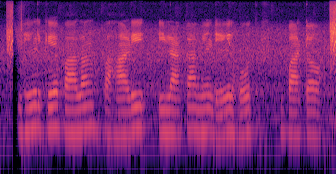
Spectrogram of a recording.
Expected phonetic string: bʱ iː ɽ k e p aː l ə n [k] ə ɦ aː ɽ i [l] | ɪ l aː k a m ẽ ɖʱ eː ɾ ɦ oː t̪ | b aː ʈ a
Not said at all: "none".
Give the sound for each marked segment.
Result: p, none

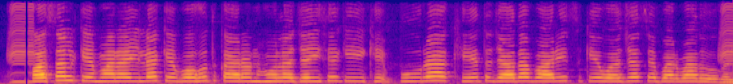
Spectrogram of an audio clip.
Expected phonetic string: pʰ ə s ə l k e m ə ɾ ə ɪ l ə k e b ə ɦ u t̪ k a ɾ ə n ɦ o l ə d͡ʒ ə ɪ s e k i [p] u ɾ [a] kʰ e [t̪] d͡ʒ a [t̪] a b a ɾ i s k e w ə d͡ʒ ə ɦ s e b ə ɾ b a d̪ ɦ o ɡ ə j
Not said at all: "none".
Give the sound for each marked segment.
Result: p, a, t̪, d̪

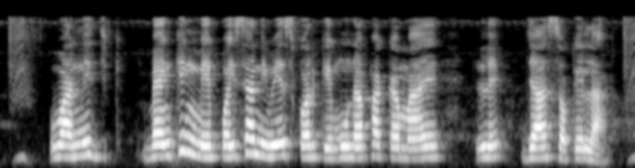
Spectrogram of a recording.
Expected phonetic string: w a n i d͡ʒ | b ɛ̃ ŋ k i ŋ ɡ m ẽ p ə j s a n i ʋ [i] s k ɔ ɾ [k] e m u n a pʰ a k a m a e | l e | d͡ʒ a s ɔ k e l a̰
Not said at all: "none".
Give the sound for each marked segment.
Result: e, k

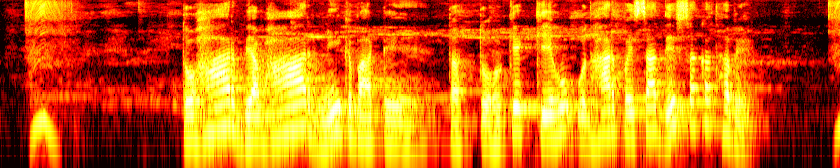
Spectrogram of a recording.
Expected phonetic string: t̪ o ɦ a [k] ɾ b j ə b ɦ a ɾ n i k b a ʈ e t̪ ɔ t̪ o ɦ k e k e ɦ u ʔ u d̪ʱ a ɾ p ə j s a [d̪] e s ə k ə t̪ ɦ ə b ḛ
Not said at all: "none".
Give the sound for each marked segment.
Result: none, d̪

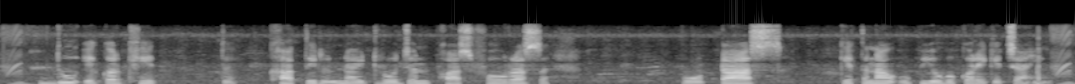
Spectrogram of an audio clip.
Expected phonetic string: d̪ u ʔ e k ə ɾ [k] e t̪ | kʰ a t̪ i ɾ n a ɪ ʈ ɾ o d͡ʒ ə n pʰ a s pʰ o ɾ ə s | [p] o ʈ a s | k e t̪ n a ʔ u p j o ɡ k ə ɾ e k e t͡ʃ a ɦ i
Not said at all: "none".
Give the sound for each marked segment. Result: kʰ, p

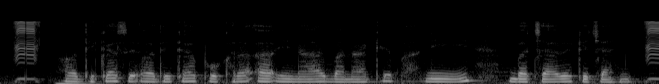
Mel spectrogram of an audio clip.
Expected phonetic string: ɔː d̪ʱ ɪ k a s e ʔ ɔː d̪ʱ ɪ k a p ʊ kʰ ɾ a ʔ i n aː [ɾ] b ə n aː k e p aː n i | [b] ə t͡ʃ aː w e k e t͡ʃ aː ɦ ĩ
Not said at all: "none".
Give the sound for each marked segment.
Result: ɾ, b

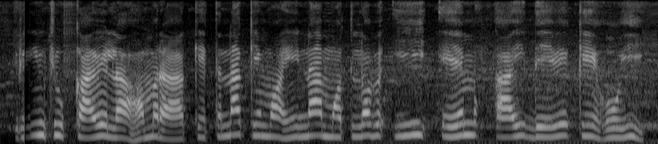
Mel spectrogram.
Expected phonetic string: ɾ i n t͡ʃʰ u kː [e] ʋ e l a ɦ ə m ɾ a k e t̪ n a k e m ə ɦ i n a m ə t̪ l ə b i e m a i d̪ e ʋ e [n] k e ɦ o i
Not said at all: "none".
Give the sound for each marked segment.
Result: a, none

